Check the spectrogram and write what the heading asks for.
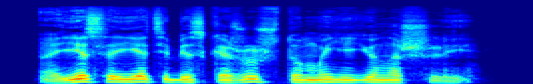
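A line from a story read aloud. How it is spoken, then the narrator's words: Quiet. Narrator (Russian): Малинин тихо произнес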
